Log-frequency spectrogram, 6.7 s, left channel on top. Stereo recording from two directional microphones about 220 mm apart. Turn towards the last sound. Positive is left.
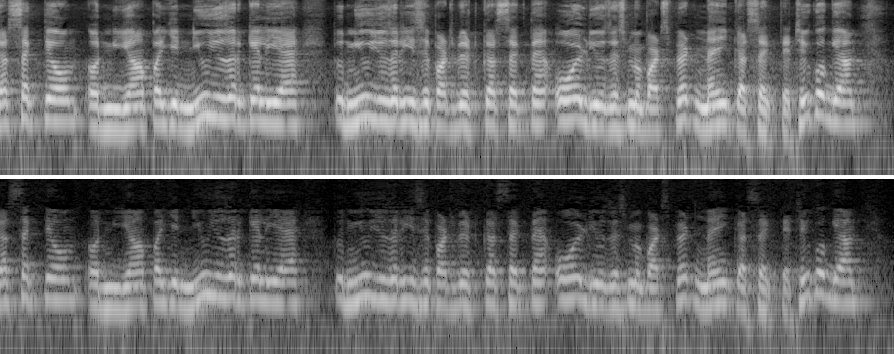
turn(degrees=25)  # may be behind; listen again after turning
